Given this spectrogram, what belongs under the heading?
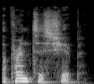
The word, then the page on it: apprenticeship: British English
